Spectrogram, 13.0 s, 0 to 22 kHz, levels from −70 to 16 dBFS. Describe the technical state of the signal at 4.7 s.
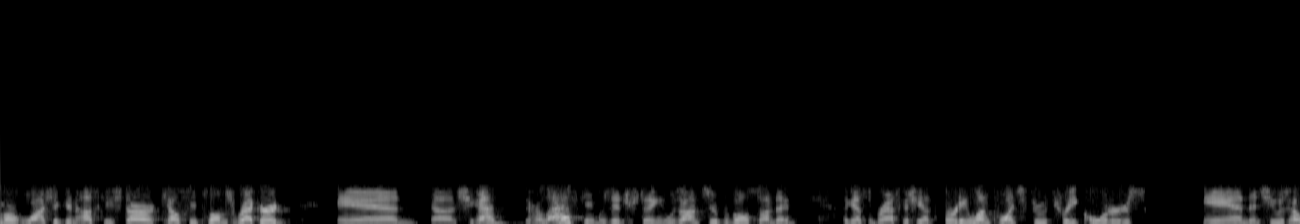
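At 4.7 s the speech is running through the G.723.1 codec, as it does for the whole clip. It sits at roughly 6 kbit/s in narrow telephone band with nothing above about 3.7 kHz, so it sounds muffled and hoarse, with smeared consonants.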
